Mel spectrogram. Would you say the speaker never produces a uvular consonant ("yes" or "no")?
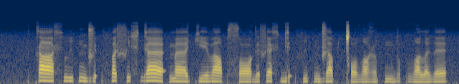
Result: yes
